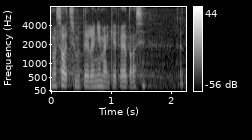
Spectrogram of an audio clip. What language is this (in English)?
Estonian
